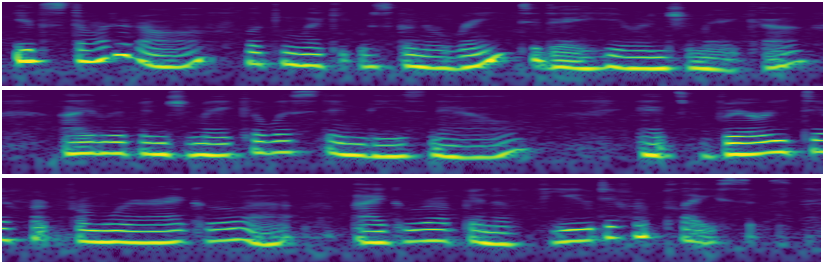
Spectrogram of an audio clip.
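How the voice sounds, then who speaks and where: An older woman, soft-spoken and meandering, chatting as she colors and often slipping into a half-whisper. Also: low-pitched, measured pace, creaky, a little hiss or hum. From England, then Canada and the United States. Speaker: storyteller and coloring host. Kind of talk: gentle chatty storytelling while coloring.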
